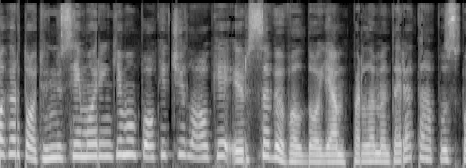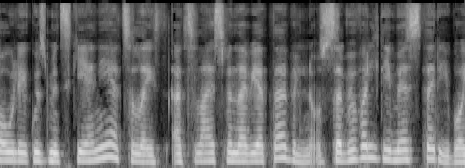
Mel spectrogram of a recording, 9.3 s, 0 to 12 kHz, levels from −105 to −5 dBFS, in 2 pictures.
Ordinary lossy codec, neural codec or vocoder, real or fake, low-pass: AAC, 32 kbps; none; real; 10.8 kHz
